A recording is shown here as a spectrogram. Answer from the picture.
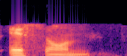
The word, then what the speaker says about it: Essonne: I've just put it into pronunciation. It's Essonne. That's how you pronounce it. – Essonne.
